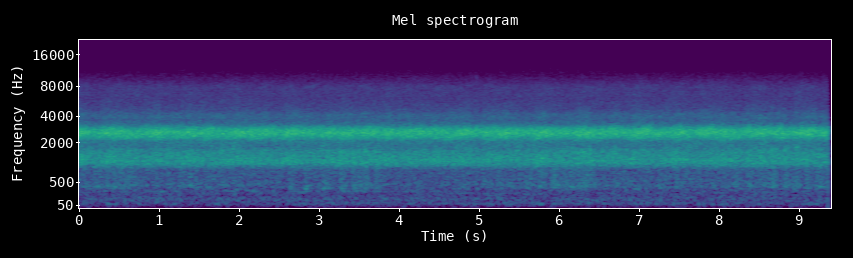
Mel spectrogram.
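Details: A chorus of frogs late at night, sustained shrill trilling from many animals blending into one constant drone with slight swells in loudness.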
